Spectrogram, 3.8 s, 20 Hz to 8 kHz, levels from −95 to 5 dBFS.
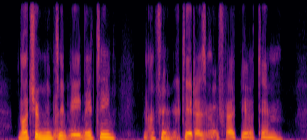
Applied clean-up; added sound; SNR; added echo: neural diffusion model UNIVERSE++.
